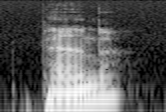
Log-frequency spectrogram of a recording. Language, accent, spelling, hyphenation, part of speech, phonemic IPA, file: French, France, peindre, peindre, verb, /pɛ̃dʁ/, Fr-peindre.ogg
- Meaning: to paint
